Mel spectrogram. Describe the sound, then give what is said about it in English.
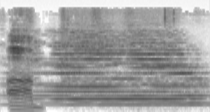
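A train horn sounds loudly, with a short blast that slides downward and then a long, steady chord-like blare that holds for a couple of seconds. “I hear the train in the background.”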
